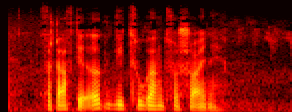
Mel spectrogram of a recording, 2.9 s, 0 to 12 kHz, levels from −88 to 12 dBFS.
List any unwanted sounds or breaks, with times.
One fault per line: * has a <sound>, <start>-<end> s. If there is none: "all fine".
* has a dropout, 0.5-0.6 s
